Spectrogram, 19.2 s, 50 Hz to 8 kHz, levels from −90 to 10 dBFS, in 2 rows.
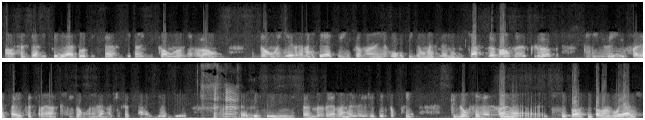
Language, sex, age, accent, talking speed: French, male, 50-69, French, 185 wpm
